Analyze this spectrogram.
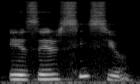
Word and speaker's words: exercício: When it comes between two vowels, it sounds like a Z. For example, the word exercício, exercício, which means exercise, exercise. Exercício, it sounds like a Z in Portuguese.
